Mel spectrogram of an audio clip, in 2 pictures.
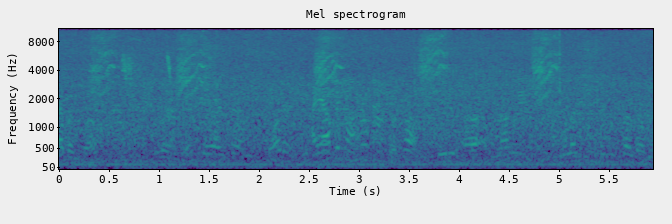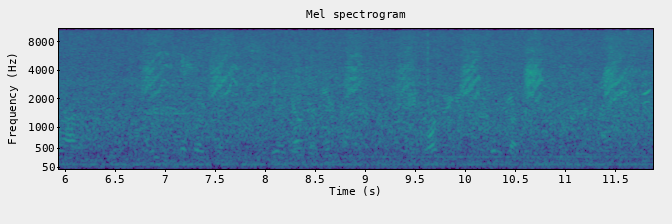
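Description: Men talk calmly at a distance outdoors.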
